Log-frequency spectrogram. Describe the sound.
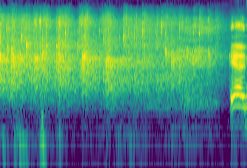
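Steady audience applause, a dense crackling wash of many hands clapping at an even level for about three seconds, then cut off as a voice begins speaking.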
